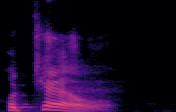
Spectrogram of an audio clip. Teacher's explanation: the unstressed syllables are reduced to the schwa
